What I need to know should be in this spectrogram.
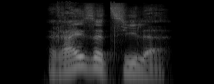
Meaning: nominative/accusative/genitive plural of Reiseziel
- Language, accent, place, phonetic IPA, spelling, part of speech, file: German, Germany, Berlin, [ˈʁaɪ̯zəˌt͡siːlə], Reiseziele, noun, De-Reiseziele.ogg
